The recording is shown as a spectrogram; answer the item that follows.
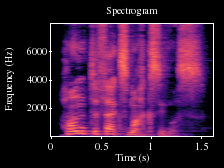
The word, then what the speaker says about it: Pontifex Maximus: Please try to pronounce chief priest in Latin. Pontifex Maximus.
